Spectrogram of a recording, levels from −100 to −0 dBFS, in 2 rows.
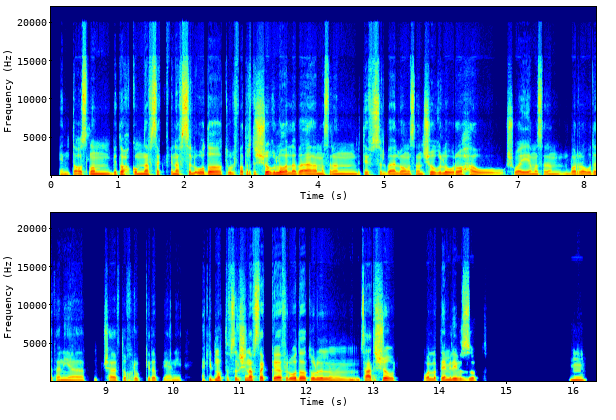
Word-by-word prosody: أنت 95 -1 -9
أصلًا 105 -3 +2
بتحكم 120 +1 0
نفسك 125 +3 0
في - - -7
نفس 115 +1 +1
الأوضة، 120 -1 +4
طول 130 +3 -5
فترة 135 +3 -4
الشغل؟ 155 - +4
والّا 105 -5 +4
بقى 120 0 +2
مثلًا، 115 -3 -2
بتفصل 120 -1 -7
بقى، 115 +2 +1
اللي 110 0 -1
هو 110 - +2
مثلًا، 110 0 -3
شغل 115 +2 -1
وراحة 110 +1 +1
وشوية 105 +1 -2
مثلًا، 105 -1 -6
برّه 105 0 -1
أوضة 105 0 -1
تانية، 100 -1 -5 0.3
مش - - -11
عارف 105 -1 -2
تخرج 100 -1 -8
كده 105 0 -4
ب - - -8
يعني 90 0 -11 0.3
أكيد 130 +5 -7
ما 140 - +5
بتفصلش 145 +1 -4
نفسك 155 0 +3 0.2
في - - -13
الأوضة 145 -1 +5
طول 145 +1 +1
الُ 140 - +2 0.4
ن - - -8
ساعات 130 +3 +3
الشغل، 145 -8 +3 0.4
والّا 100 0 -1
بتعمل 120 +2 0
إيه 125 - +5
بالضبط؟ 110 -1 -4 1.2
إمم. 105 0 -1
110 Hz, 170 wpm, -23 LUFS, 105-125 Hz, 1.2 s, ما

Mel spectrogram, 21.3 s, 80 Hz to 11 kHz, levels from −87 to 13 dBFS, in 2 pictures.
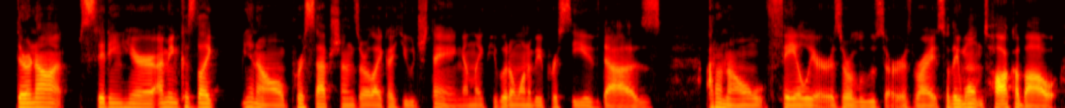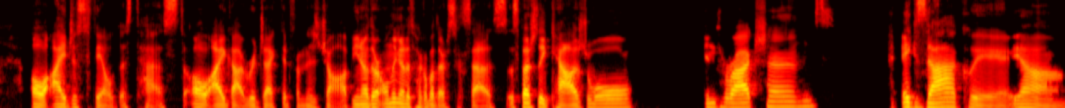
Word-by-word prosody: They're 130 0 +4
not 135 0 +2
sitting 130 -2 -2
here 120 -1 -1
I 125 - 0
mean, 135 -1 -4
'cause, 135 -3 -7
like, 125 -2 +1 0.2
you 135 +1 -7
know, 95 -4 -2
perceptions 110 -4 -4
are, 100 -1 -3
like, 95 +1 -3
a 100 - -4
huge 95 -1 -13
thing, 90 -7 -8
and, 90 +2 -9
like, 95 0 -9
people 105 +2 -6
don't 100 -1 -3
wanna 100 -1 -4
be 95 0 -7
perceived 95 -2 -9
as, 85 +1 -3 0.5
I 130 - -1
don't 130 -3 -1
know, 95 +1 -3
failures 100 -2 -3
or 100 -1 -1
losers, 95 -1 -8
right? 95 +1 -2
So, - - -6
they 110 0 +1
won't 110 -2 -1
talk 105 +1 +4
about, 90 -4 +2 0.4
"Oh, - - +7
I 105 -1 +5
just 110 +1 -7
failed - - -4
this - - -8
test, - - -6
oh, 105 -2 +5
I 100 - +5
got 100 - +1
rejected 100 0 -4
from 95 - -12
this 90 -1 -7
job." - - -3
You 105 - 0
know? 110 - +5
They're 115 +1 +4
only 125 +3 +2
gonna 115 -3 +4
talk 120 +2 -5
about 105 -2 0
their - - -1
success, - - -3
especially 125 -1 +4
casual 115 +6 +2 0.7
interactions 135 +5 +2 0.7
exactly, 125 -9 +4
yeah. 105 -5 +2
105 Hz, 175 wpm, -25 LUFS, 95-125 Hz, 0.7 s, Oh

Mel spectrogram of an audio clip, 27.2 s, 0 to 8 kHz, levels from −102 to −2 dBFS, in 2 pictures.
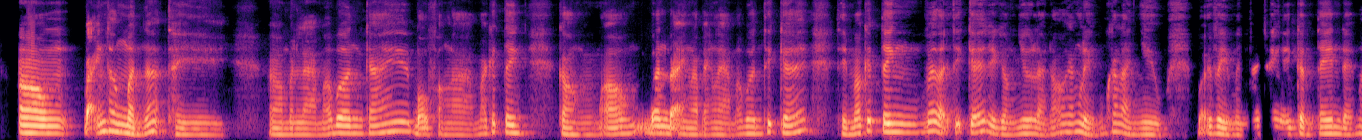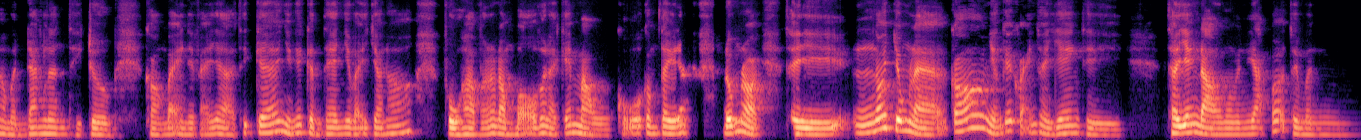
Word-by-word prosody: Ờm, 155 -2 +8 0.2
bản 190 +4 +4
thân 190 -4 +4
mình 140 -4 +4
á 195 +6 +2
thì, 125 -2 -4 0.6
ờ, 130 -1 -2
mình 130 0 -4
làm 125 -1 -4
ở 130 +3 -3
bên 155 -1 +4
cái 185 +5 0
bộ - - +1
phận 125 - -9
là 125 -1 -9
marketing, 165 +3 0 0.4
còn 130 -2 -3
ở 135 +3 0 0.2
bên 155 0 +5
bạn 135 -1 +1
là 130 - -2
bạn 125 0 -8
làm 125 -2 -6
ở 140 - -8
bên 145 -1 -1
thiết 180 +4 -2
kế. 170 +7 +1 0.3
Thì 140 - -1
marketing 180 +2 +2
với 200 0 +3
lại - - +2
thiết 350 - -3
kế 175 +4 +2
thì 165 -6 0
gần 130 -2 -3
như 150 +1 0
là 130 -4 -3
nó 140 +9 -7
gắn 180 +1 -2
liền 130 -7 0
cũng 135 - -13
khá 185 - -5
là 170 -5 -2
nhiều, 125 -2 -3 0.3
bởi - - -2
vì 140 -3 +4
mình 125 -1 -6
phải 150 - -6
suy 150 - -7
nghĩ 135 0 -4
content 145 +1 +1
để 130 -2 -3
mà 145 -1 -5
mình 120 -3 -8
đăng 145 +1 -3
lên 140 -2 -3
thị 120 -4 -13
trường, 125 -3 -2 0.3
còn 125 -2 -7
bạn 130 0 -5
thì 125 - -5
phải, 135 - -7
ờ, 130 -4 -4
thiết 165 +1 -8
kế 170 +4 +1
những 160 -6 -2
cái 165 - -3
content 140 -1 -2
như 140 0 -2
vậy 135 0 -5
cho 135 -2 -3
nó 160 +7 -6 0.3
phù 135 -1 +7
hợp 130 -1 -1
và 130 - -4
nó 155 - 0
đồng 135 -3 -1
bộ - - -2
với 160 - 0
lại 130 - -4
cái 160 - -3
màu 120 -7 -2
của 150 +1 -3
công 150 -3 -2
ty 145 -2 +4
đó. 155 - +1 0.4
Đúng 150 +5 +7
rồi, 140 -8 +4 0.3
thì 130 -2 +5 0.2
nói 180 +10 +4
chung 210 -2 +8
là 130 -6 +1
có 245 +8 +2
những 150 -4 -1
cái 205 +4 -1
khoảng 170 -4 -8
thời 145 -6 -4
gian 155 +3 -2
thì 120 -3 -6 0.5
thời 155 -2 +7
gian 175 +1 +6
đầu 130 -4 +3
mà 130 0 -3
mình 130 0 -6
gặp 140 -1 -4
á 205 - -1
thì 145 - -2
mình 125 -2 -11
145 Hz, 240 wpm, -20 LUFS, 130-165 Hz, 0.6 s, Ờm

